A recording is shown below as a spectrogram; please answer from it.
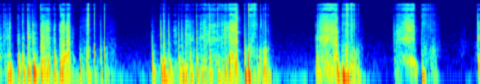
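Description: Long fingernails tap and scratch the top surface of a hollow, brown corrugated cardboard shipping box with a printed barcode. Bursts of dense scratching and quick taps give dry, papery rasps over low, hollow thuds, broken up by short silent pauses.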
